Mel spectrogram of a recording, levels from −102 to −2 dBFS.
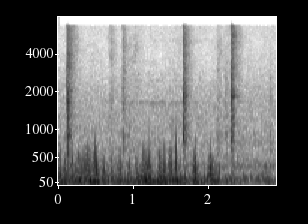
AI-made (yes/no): no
